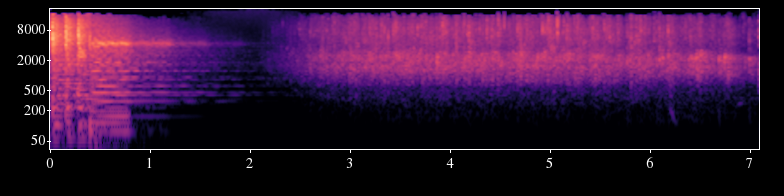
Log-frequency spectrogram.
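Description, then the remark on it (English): A sustained musical chord fades away, then the audience at Hilton Head Island Community Church breaks into steady, full applause welcoming a guest speaker, holding at an even level for several seconds, with no voices on top. “I think this is the first time I've had an applause, and when I haven't even started.”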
